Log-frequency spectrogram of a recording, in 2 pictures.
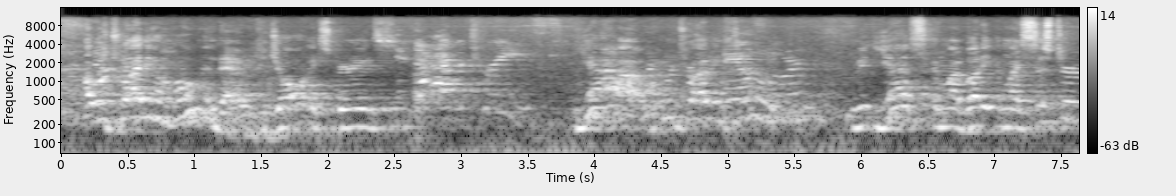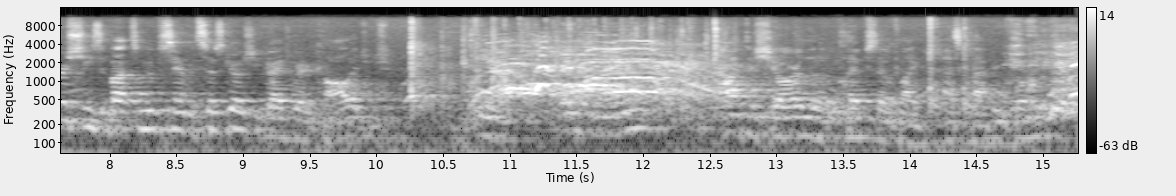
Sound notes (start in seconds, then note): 10.6 cheers, applauds; 14.8 laughs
